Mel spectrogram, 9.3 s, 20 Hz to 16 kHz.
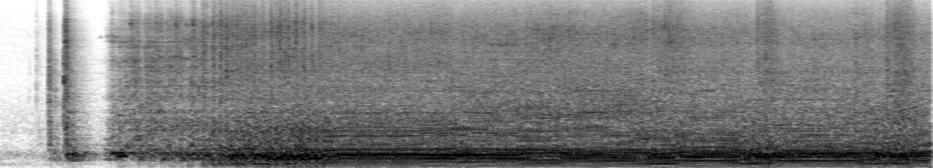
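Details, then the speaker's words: Craftsman LT1000 riding mower, on jumper box with dead battery, full throttle with choke: single-cylinder fires after a few coughs and settles into an even steady run, no knocks; normal running. "so I'll give her a Full Throttle with some choke what got to turn the fuel on that might help"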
